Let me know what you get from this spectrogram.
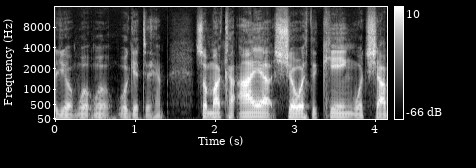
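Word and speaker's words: Michaiah: It's not Micah. It's spelled M-I-C-H-A-I-A-H. Micaiah.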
